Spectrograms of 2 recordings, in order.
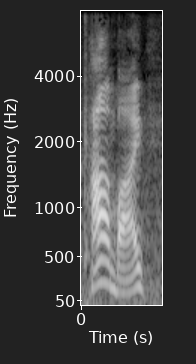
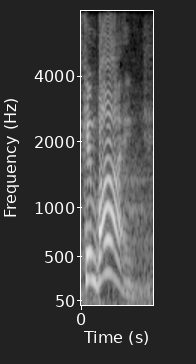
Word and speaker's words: combine: It's not combine, it's combine. A combine, you see, I looked this up. A combine is a farming machine.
